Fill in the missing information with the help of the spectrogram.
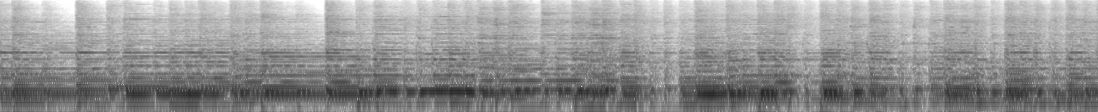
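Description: Takamine acoustic guitar played solo: chords strummed and picked without singing, an instrumental break within a song.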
